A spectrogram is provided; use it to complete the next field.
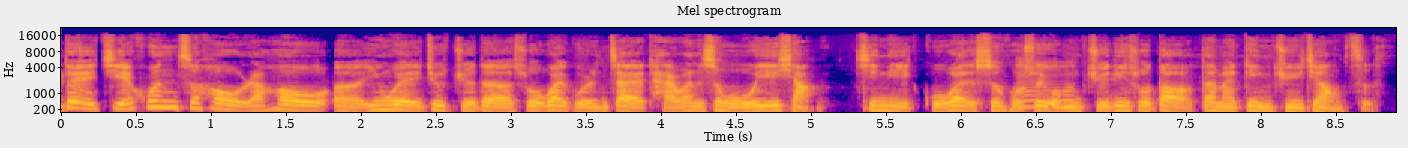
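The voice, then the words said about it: Accent not sounding native Taiwanese. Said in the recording (Chinese): “你是土生土长的台湾人吗？...因为你的口音听起来很不像。”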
